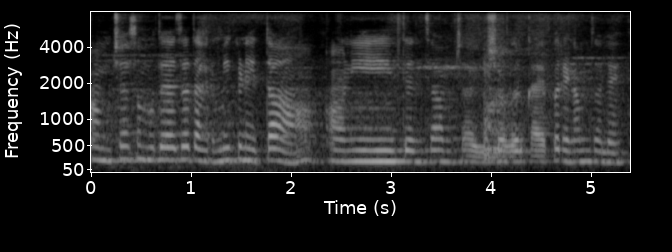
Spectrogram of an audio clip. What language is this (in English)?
Marathi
